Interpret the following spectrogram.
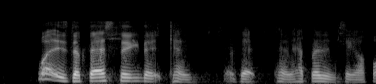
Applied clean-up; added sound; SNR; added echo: neural separator model SepFormer DNS4.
